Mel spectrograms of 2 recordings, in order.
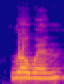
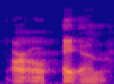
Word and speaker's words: Roan: It's Yeah. not Rowan. Rowan. Rowan. Rowan. Roan.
